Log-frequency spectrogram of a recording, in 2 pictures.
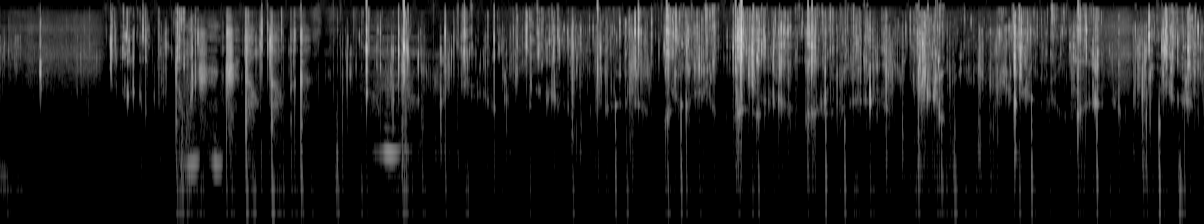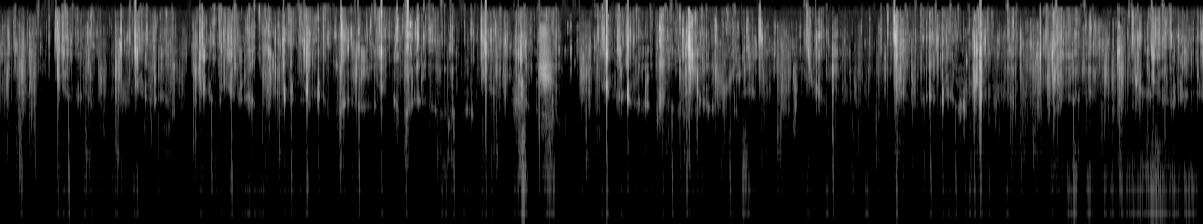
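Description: Close chewing of sweet and sour food: many crisp, wet crunches and bites in a steady, uneven rhythm, fairly quiet, with no talk.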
